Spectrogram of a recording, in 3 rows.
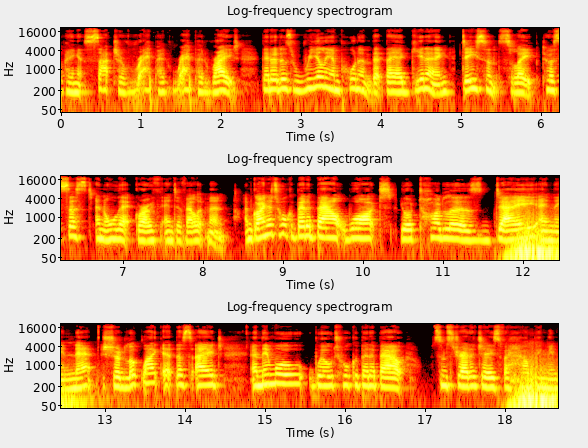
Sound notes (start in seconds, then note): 11.7 swooshing; 18.0 swooshing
